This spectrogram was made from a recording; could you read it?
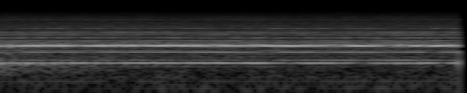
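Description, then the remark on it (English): A steady alarm siren blares without a break, a sustained mid-pitched electronic tone with bright harmonics above it, holding even loudness throughout with no voices. “Sound the alarm.”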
